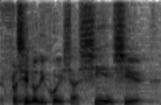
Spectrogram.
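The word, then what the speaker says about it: xie xie: Ejemplo de consonantes vimos ya, por ejemplo, la palabra gracias era xie, xie. Esa X que se pronuncia como sh, de cuando pedimos silencio.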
